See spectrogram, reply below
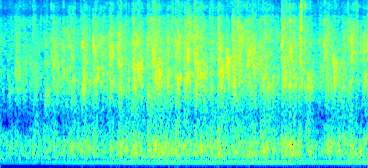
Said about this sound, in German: Können wir ihm gerne Applaus geben, nicht mir, sondern dem Herrn.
